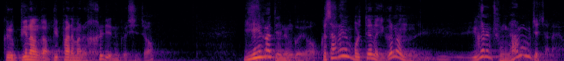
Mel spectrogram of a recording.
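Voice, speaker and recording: A male pastor preaching a sermon, swinging between hushed asides and loud, emphatic rises, in a church sanctuary. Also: a little high, huge pitch swings, brisk, creaky, slightly rough.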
